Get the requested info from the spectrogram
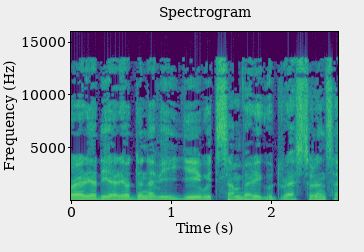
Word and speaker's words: Navigli: Navigli.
